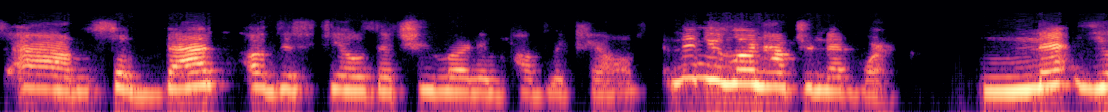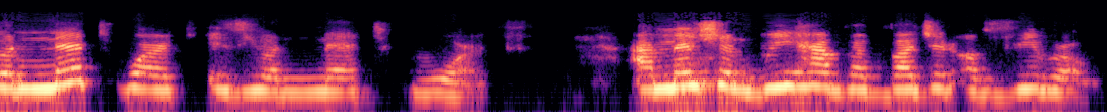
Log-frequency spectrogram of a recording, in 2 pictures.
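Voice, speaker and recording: A woman with a Kenyan accent giving an energetic informational talk to prospective students, often checking in with "okay?". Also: sits high, a little slow, highs cut off. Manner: energetic, keeps checking in with "okay?", repeats for emphasis. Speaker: university lecturer.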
